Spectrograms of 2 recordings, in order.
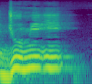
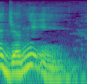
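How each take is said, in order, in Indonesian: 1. Vokal pertama adalah u. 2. Vokal pertama adalah a. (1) "bisa aja antum baca jumi'i" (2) "oh Ustadz bacanya jami'i"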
